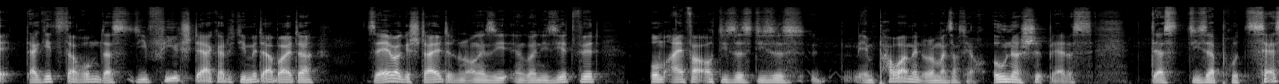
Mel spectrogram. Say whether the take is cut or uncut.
uncut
